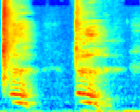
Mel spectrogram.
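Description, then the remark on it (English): Two sharp slaps to a person's face land about three quarters of a second apart, each a loud, crisp smack that rings briefly before fading, given to snap the person out of a trance. “Oh, slap me out of this,”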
